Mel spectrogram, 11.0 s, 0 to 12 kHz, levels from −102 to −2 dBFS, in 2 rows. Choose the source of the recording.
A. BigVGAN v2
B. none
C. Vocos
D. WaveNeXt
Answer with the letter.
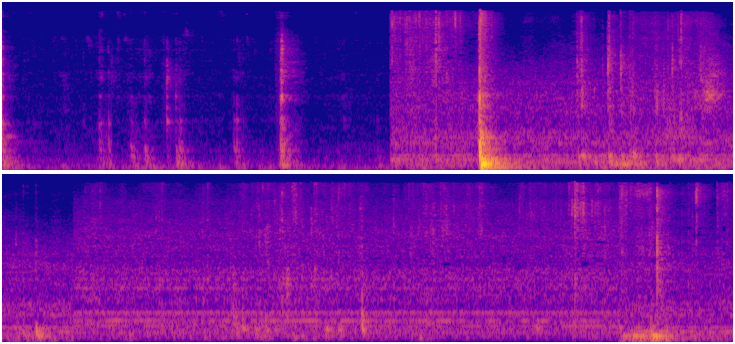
B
